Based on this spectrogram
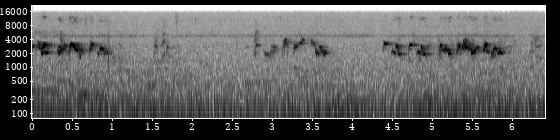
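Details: Red-whiskered bulbul recorded while trapping on 18 September 2016, delivering fast chattering runs of rapid chirpy notes in bursts, separated by short pauses, with faint background hum.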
